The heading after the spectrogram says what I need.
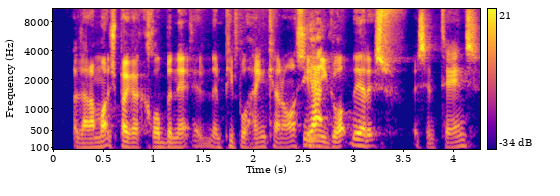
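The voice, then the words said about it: Scottish Aberdeen accent. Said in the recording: “Geez, the accent ... Geez, the accent ... 2 years Aberdeen accent”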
